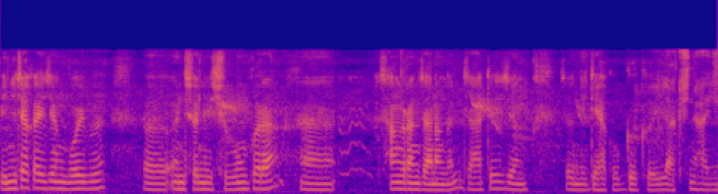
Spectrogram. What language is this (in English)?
Bodo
